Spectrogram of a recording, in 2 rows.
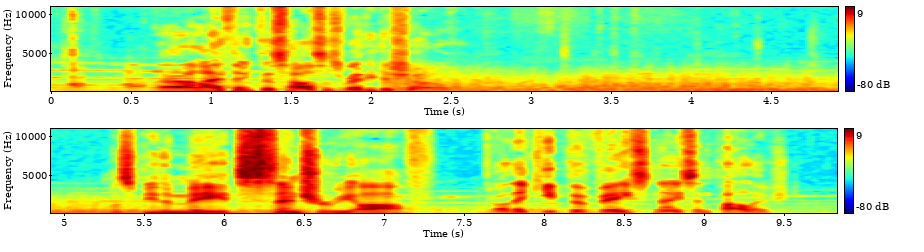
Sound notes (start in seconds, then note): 2.4 thunder rumbles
